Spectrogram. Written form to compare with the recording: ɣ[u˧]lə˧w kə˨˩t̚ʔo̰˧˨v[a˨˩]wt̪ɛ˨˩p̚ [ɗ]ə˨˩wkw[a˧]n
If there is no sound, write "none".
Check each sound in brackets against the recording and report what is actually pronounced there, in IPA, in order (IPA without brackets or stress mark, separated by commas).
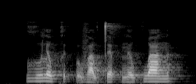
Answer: u˨˦, a˧˩, n, a˧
